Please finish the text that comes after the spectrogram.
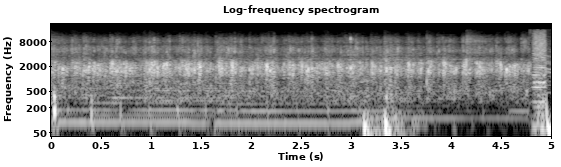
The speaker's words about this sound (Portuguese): Igreja, podemos dar uma salva de palmas a todas as pessoas que tomaram esta decisão.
